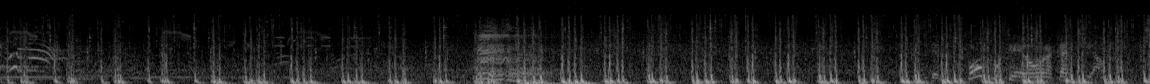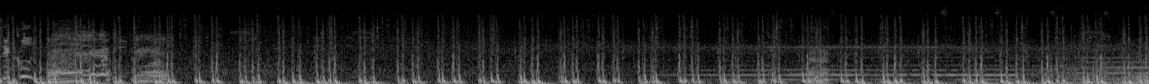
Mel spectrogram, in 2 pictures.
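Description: A horse gallops, its hooves pounding on a cobbled road.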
